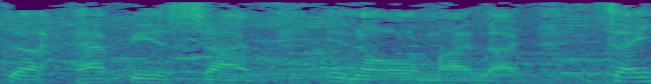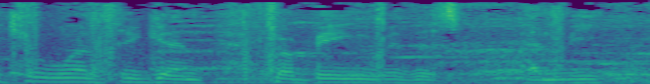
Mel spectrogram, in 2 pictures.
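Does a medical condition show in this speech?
Yes: stroke; stroke last year, left in bad shape; about one year since stroke, self-taught to walk and talk again; not perfect but improving.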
